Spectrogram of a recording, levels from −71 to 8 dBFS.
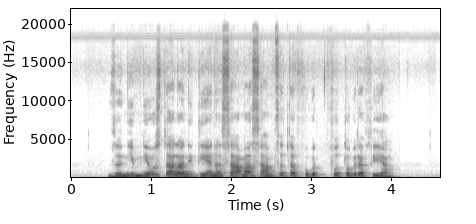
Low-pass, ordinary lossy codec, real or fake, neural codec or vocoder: none; none; fake; vocoder, 44.1 kHz, 128 mel bands every 256 samples, BigVGAN v2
